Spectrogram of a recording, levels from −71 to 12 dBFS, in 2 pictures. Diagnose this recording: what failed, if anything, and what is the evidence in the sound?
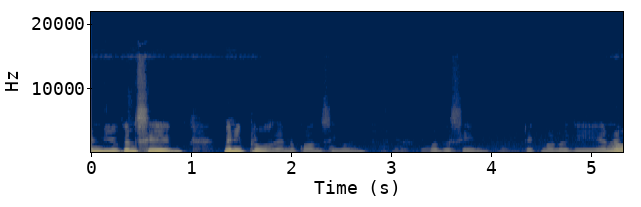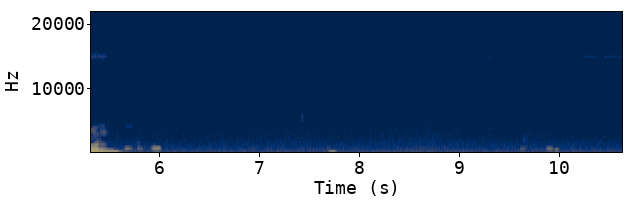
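The failure is automatic gain rising, in the call-processing stage. From 1.6 s to 5.7 s the voice and the room noise behind it swell together, slowly, by about 8 dB. The trigger is audible just before: the talker moves away around 1.5 s and the level at the microphone falls by about 19 dB. The gain control reads that drop as a quiet input and ramps its gain up over roughly four seconds, lifting the background along with the speech.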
